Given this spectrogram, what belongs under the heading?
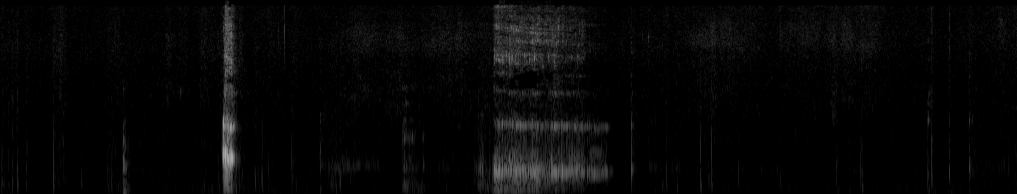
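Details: ASMR clip of a person with hiccups after drinking too much cider: a sharp hiccup-like gulp, then a single drawn-out rumbling burp lasting about a second, in a quiet room; belching.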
